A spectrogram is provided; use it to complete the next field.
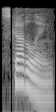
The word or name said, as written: scuttling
